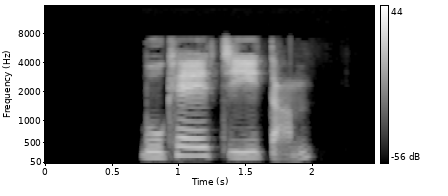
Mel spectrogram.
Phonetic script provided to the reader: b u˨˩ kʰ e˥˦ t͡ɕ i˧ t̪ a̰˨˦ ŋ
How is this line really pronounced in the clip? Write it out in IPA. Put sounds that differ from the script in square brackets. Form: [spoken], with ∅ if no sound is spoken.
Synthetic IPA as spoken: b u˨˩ kʰ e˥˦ t͡ɕ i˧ t̪ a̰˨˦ [m]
